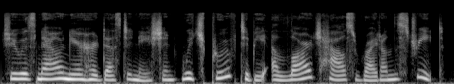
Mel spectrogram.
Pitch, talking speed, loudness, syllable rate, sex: 230 Hz, 225 wpm, -16 LUFS, 5.4 syllables/s, female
